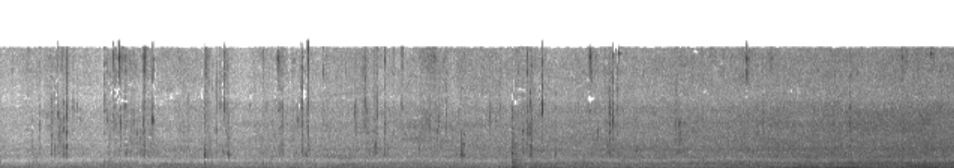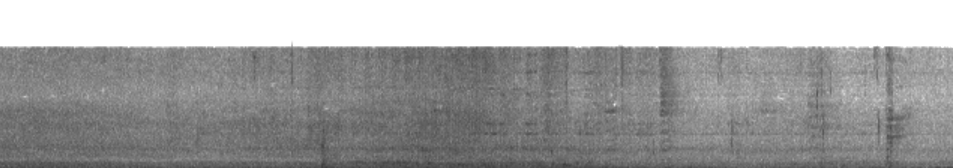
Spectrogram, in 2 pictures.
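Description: Street traffic: a motor vehicle rumbling past, growing louder over several seconds, loudest about nine seconds in, then easing off.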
